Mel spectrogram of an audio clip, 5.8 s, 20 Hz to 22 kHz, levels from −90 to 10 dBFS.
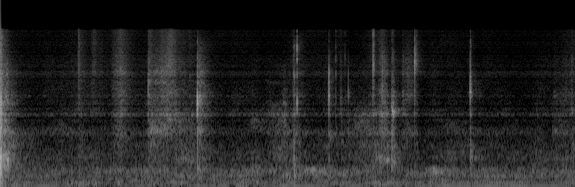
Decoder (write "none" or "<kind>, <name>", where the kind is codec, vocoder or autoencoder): codec, SNAC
